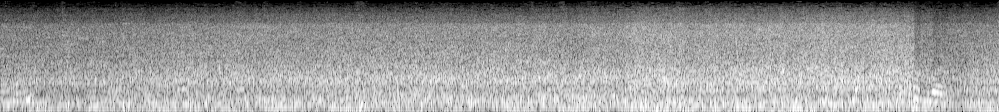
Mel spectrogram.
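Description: A waterfall in Dartmoor National Park pours with a constant, loud rushing roar that fills the whole stretch without a break.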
